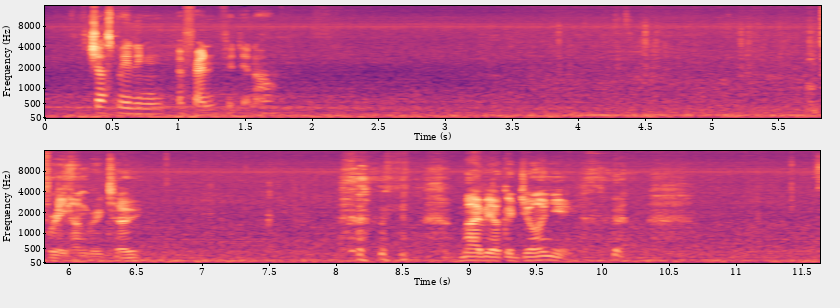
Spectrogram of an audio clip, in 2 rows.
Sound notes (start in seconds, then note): 8.0 chuckles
